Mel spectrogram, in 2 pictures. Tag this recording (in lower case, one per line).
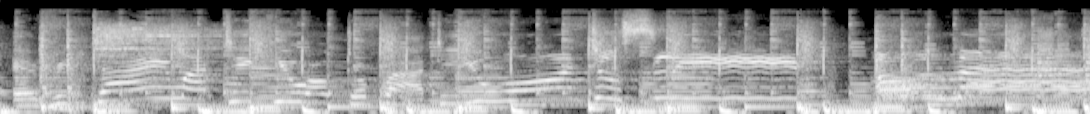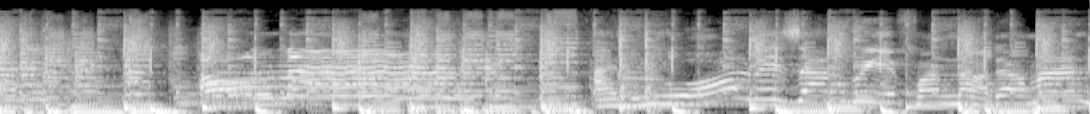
female singing
music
